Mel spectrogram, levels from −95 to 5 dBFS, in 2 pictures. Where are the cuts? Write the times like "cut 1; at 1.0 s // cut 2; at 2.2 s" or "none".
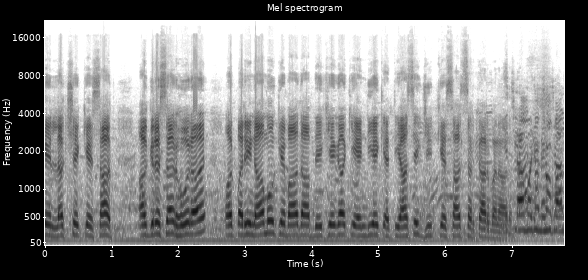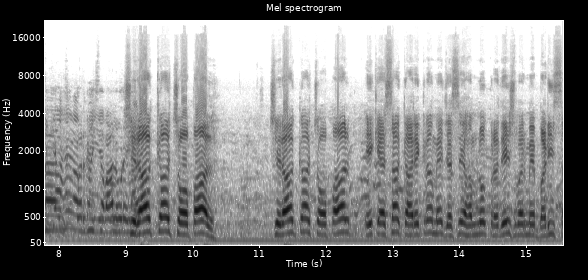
none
